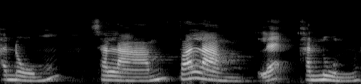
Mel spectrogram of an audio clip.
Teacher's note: พยางค์แรกจะออกเสียงอะกึ่งเสียงและพยางค์ที่2ออกเสียงตามรูปสระที่ผสมอยู่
